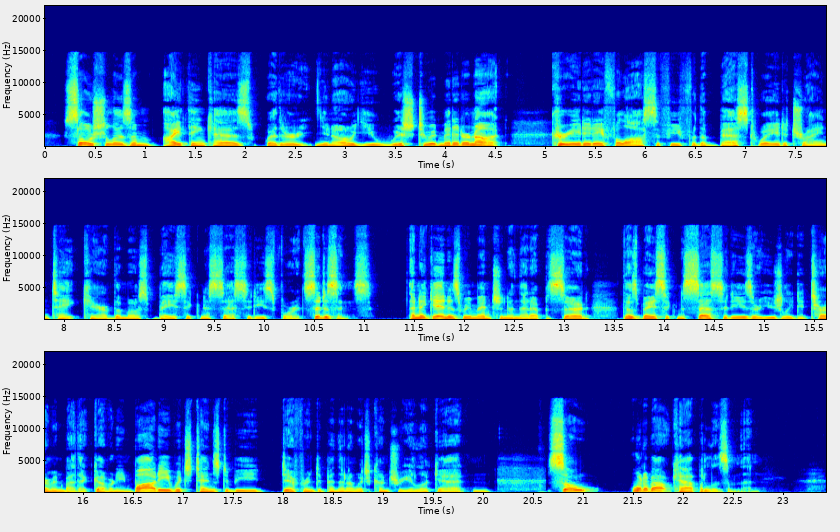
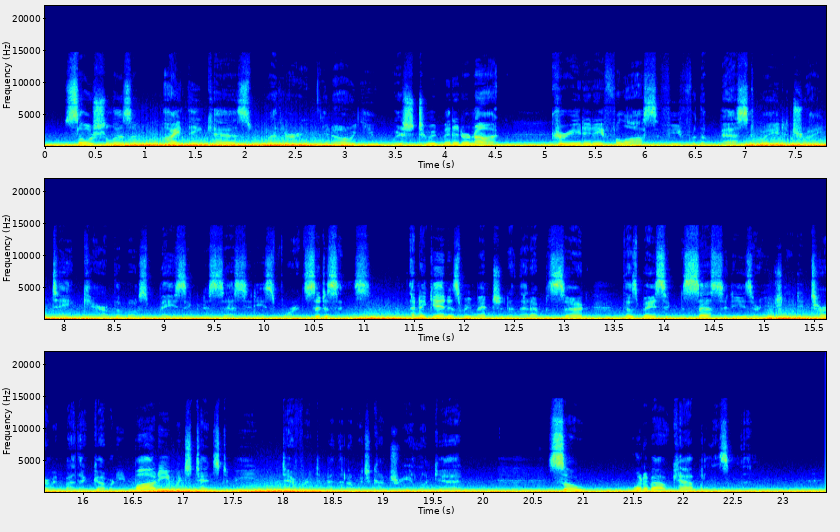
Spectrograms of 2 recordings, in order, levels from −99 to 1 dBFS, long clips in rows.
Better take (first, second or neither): first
